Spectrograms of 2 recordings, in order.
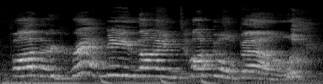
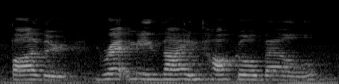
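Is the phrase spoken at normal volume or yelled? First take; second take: yelled; normal. First: It is yelled out very loudly. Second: It is spoken at a normal volume.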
